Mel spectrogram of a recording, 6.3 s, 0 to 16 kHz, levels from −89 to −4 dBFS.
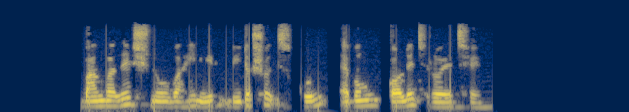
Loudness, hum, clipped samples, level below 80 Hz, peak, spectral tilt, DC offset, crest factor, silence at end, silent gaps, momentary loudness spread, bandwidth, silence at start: -18 LUFS; none; under 0.1%; -54 dBFS; -2 dBFS; -3.5 dB/octave; under 0.1%; 18 dB; 1.35 s; 3.83-3.89 s; 6 LU; 8 kHz; 0.8 s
